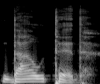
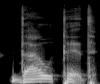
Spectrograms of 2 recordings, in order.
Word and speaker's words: doubted: La pronunciación oficial es doubted. Doubted, pero en inglés hablado es muy común pronunciar la T de este verbo como R y lo dicen como doubted. Doubted.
